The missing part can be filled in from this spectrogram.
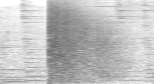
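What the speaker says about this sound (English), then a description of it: "there was the gunshot" A single loud, sharp gunshot rings out in The Great Ace Attorney Chronicles, breaking a quiet sustained musical tone and then decaying into a long echoing tail.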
